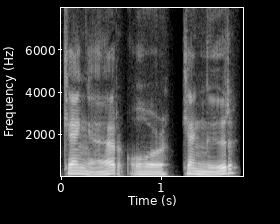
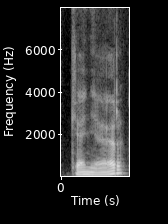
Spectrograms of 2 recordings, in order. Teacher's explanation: with an internal ŋ, a velar nasal, instead of an original palatal ɲ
